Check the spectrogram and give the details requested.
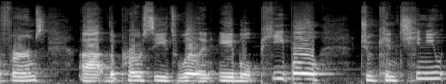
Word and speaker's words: Pipple: So one of the region's fastest growing fintechs, Pipple, pronounced People, okay, now I know,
